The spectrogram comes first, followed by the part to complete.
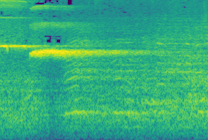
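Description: Referee's whistle: a steady high note held for about a second, starting just after the start, with the voices and chatter of a sports hall behind it.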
